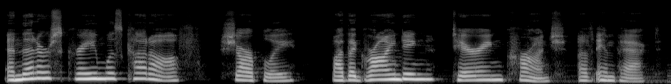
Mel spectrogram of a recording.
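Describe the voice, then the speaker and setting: Slow-paced woman narrating a story. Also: medium pitch, warm tone. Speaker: audiobook narrator.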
